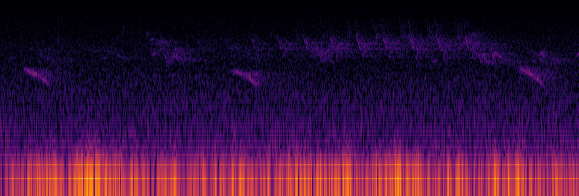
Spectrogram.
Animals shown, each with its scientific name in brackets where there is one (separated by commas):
Ovenbird (Seiurus aurocapilla), Scarlet Tanager (Piranga olivacea), Red-eyed Vireo (Vireo olivaceus), Veery (Catharus fuscescens)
